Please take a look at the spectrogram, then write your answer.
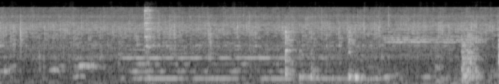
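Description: Onion pieces fry in hot oil for an egg masala fry, a steady broadband sizzle with occasional scraping stir clatters and brief bursts of hiss, heard close and alone without voices.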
